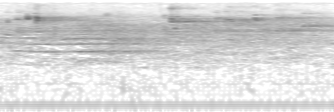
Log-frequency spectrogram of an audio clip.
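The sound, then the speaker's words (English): A basketball is dribbled during a crossover move into the paint in a game, a few faint bounces under a steady crowd roar. “Dokes out top, crossover dribble into the paint.”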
